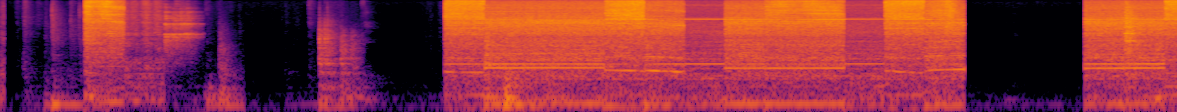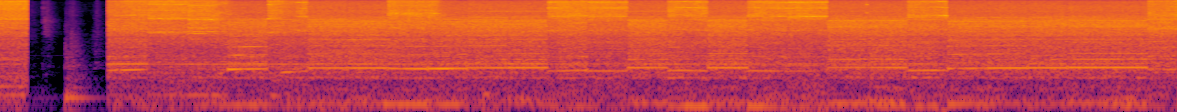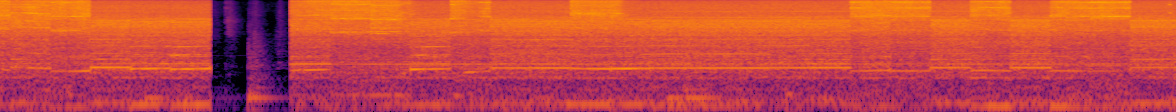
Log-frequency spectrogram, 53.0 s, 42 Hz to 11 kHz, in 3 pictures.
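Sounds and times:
table saw cutting plywood: 1.3s - 2.4s, 6.7s - 14.5s, 16.2s - 18.1s, 19.3s - 38.5s, 39.7s - 52.9s
dust extractor running: 7.3s - 9.2s, 44.7s - 48.1s.

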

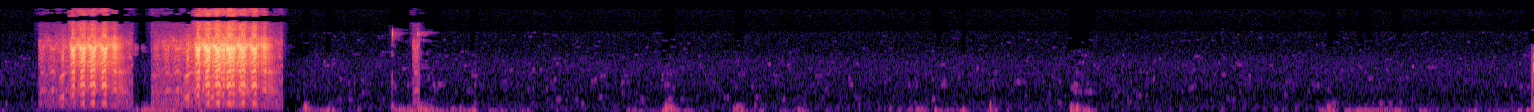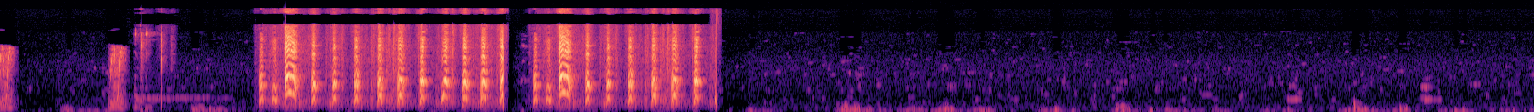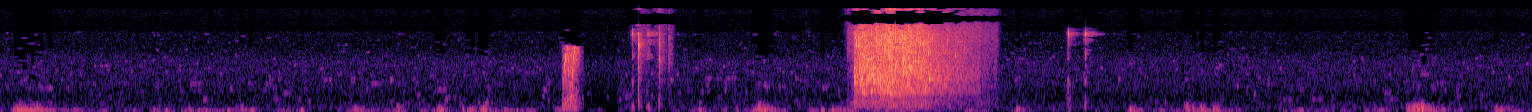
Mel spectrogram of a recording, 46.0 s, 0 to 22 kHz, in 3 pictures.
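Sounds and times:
chicken clucking: 0.4s - 2.8s, 17.9s - 22.5s
short clicks: 37.0s - 37.4s
rushing water sound effect: 39.2s - 40.6s.

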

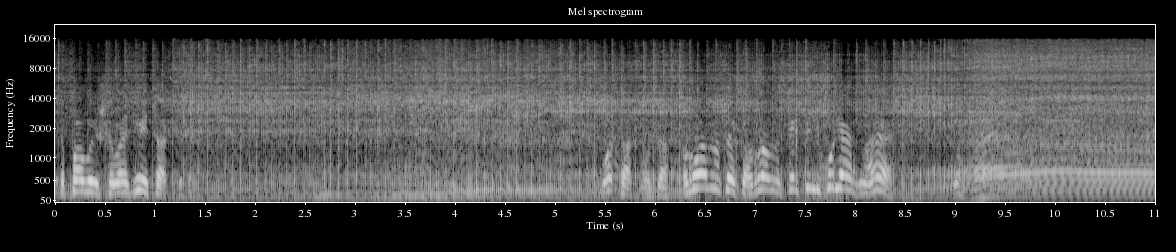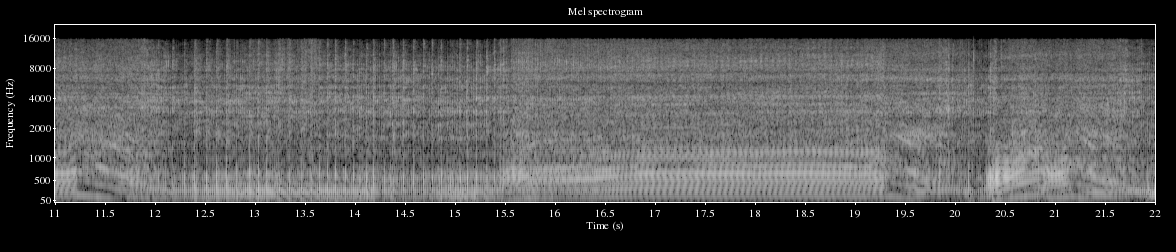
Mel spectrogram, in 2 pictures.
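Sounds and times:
chainsaw cutting tree trunk: 0.0s - 22.0s.

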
